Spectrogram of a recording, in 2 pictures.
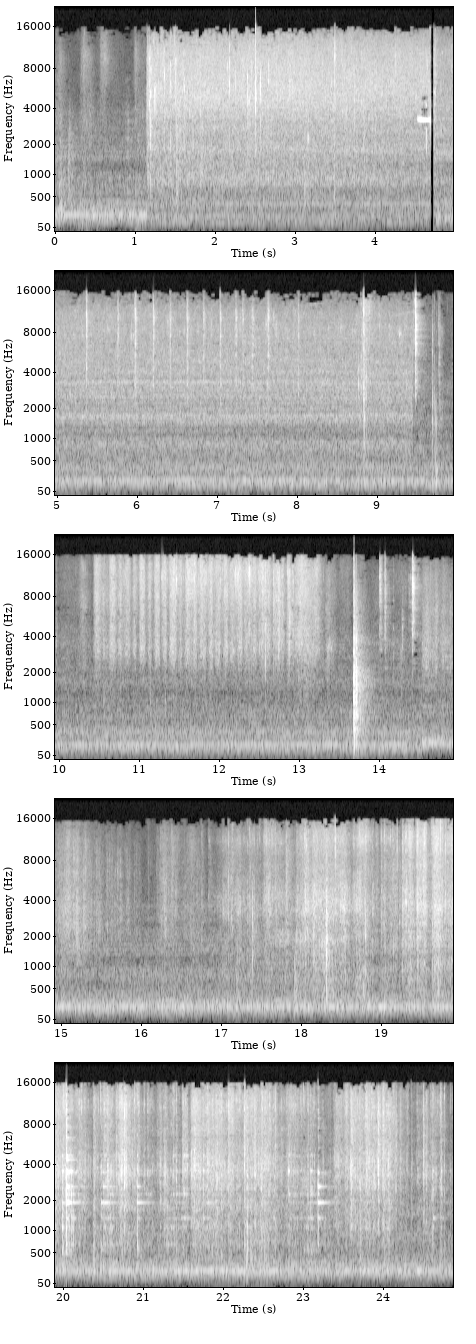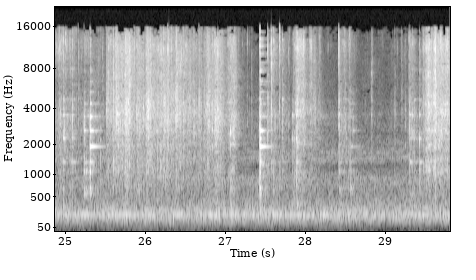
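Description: Hot oil sizzling as fries fry, then dishes and utensils clinking and clattering, with a few sharper knocks and a steady low hum underneath.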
